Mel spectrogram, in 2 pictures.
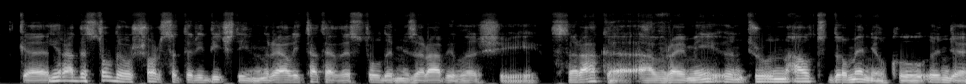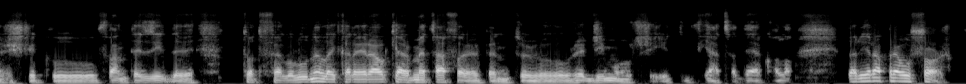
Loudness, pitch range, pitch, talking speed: -18 LUFS, 85-110 Hz, 95 Hz, 135 wpm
